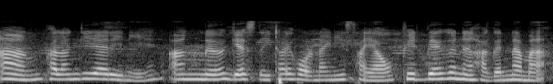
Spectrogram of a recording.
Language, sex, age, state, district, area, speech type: Bodo, female, 18-30, Assam, Kokrajhar, rural, read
